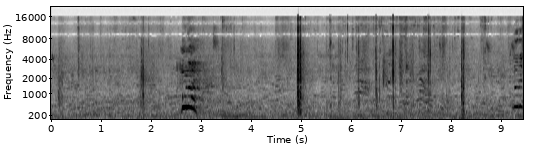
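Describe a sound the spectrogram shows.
Boots stamp on hard ground outdoors.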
